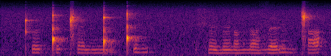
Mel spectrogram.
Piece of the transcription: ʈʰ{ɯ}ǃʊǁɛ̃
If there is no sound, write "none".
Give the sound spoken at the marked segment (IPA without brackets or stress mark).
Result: ə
